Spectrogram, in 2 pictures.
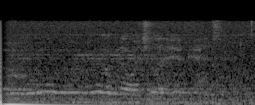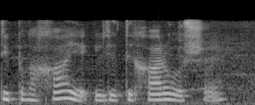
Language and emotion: Russian, neutral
